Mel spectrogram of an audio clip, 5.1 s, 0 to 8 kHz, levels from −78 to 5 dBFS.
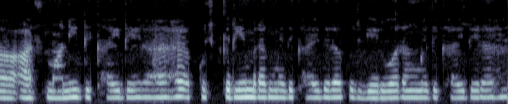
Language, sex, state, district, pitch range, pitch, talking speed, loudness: Hindi, female, Chhattisgarh, Balrampur, 200-210 Hz, 205 Hz, 260 wpm, -16 LUFS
